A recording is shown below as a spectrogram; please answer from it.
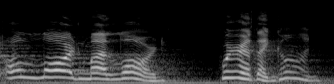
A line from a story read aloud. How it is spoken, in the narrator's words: he cried out, and his voice cracked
